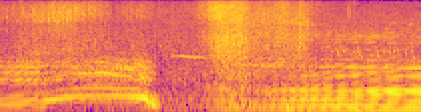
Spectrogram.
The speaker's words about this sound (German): Und das ist eine Kuh.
